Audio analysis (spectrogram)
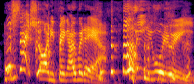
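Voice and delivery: slow, loud, high English caricature; mock English accent. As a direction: bellow it as a silly English caricature. Mock English riff after accent remark.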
